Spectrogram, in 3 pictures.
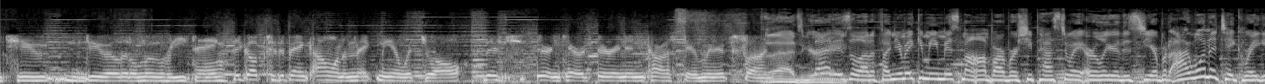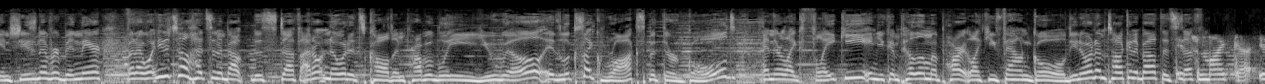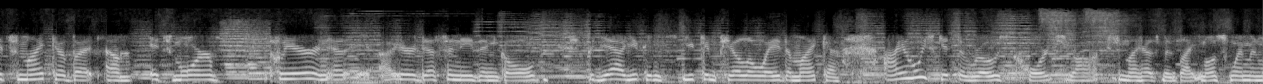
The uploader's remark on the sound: Listeners call in to chat about summertime memories and things they look forward to doing this summer. 94.9 KLTY.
